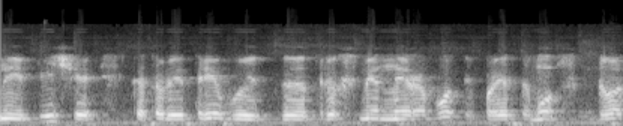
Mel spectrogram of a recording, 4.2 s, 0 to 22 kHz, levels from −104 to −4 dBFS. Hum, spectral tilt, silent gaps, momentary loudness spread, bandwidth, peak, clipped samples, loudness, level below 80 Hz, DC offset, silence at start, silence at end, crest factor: none; -7 dB/octave; none; 5 LU; 5.6 kHz; -8 dBFS; under 0.1%; -19 LUFS; -46 dBFS; under 0.1%; 0 s; 0 s; 12 dB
